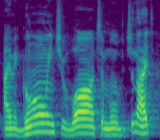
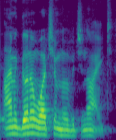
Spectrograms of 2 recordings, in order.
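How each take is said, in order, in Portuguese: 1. 'Going to' é falado por extenso, como duas palavras. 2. 'Going to' é reduzido a uma palavra só. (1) "ao invés de você dizer" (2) "você pode dizer"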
